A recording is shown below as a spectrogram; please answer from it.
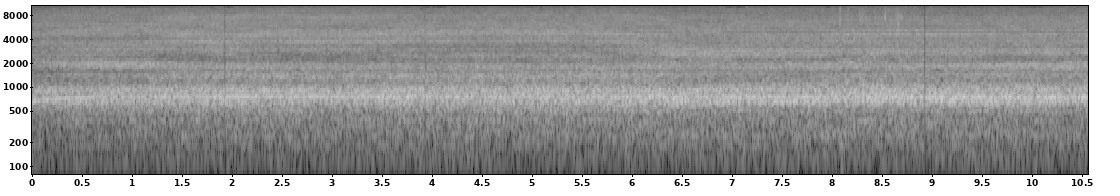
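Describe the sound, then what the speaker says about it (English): A hair dryer blows continuously at close range, a steady loud whooshing hum with a constant pitch and no breaks. "Let me hit this with the dryer"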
